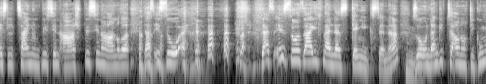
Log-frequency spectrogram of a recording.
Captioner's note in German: gelächter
